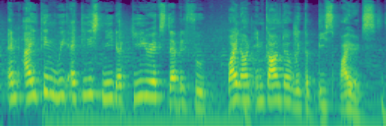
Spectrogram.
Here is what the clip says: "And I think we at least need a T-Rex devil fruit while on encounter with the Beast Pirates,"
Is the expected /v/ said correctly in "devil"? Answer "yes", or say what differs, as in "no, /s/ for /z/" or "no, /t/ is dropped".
no, /b/ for /v/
